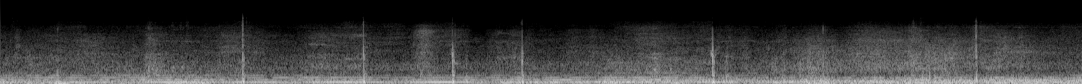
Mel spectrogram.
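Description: A basketball clangs off a metal rim.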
